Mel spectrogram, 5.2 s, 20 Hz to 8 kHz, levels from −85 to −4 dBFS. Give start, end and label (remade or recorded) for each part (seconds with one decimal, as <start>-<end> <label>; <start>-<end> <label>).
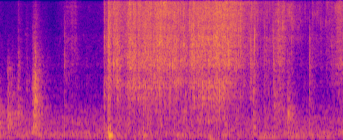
0.0-2.0 remade; 2.0-5.2 recorded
